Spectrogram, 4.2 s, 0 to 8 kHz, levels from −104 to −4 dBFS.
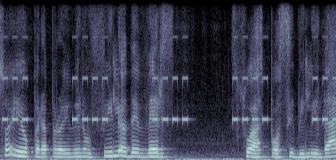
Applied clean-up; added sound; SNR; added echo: none; Clock + Alarm; 10 dB; none.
